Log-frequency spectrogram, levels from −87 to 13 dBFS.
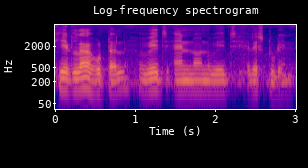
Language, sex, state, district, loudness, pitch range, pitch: Hindi, male, Chhattisgarh, Raigarh, -29 LUFS, 110-125 Hz, 115 Hz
